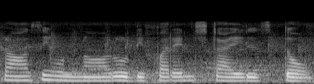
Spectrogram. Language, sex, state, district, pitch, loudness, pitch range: Telugu, female, Andhra Pradesh, Sri Satya Sai, 175 Hz, -16 LUFS, 170-190 Hz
